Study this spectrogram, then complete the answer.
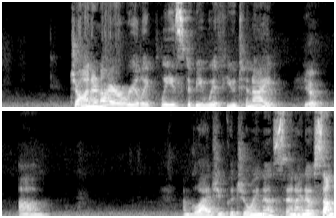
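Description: A middle-aged woman speaks calmly, close by.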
